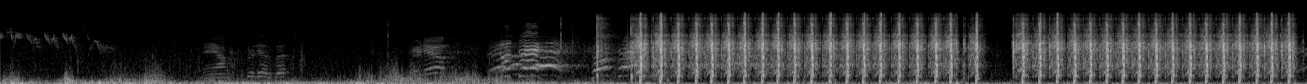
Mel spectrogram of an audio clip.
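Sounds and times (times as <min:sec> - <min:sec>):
airsoft rifle full-auto bursts: 0:06.3 - 0:13.0.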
